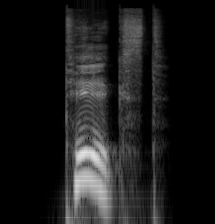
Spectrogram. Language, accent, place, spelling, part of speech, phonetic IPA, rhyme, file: German, Germany, Berlin, tilgst, verb, [tɪlkst], -ɪlkst, De-tilgst.ogg
- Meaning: second-person singular present of tilgen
